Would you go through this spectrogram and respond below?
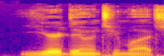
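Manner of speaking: put-on gentle, kindly, friendly tone. Retelling what a friend at the table said: imitating someone saying it nicely. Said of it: "In the nicest way".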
